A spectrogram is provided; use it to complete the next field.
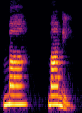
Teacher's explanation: mommy mommy it would all be mom mommy right but no in cantonese it has to be the high tone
